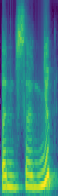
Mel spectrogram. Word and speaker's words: Tân Sơn Nhứt: I remember there was a word that these artists had to practice many times to pronounce, which was the word "Tân Sơn Nhứt" and I feel sad that nowadays, this airport is no longer called "Nhứt" and instead is called "Nhất".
